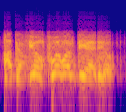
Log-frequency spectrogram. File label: damaged aa, mood low, speech; War Thunder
